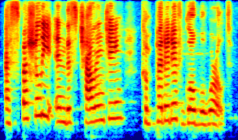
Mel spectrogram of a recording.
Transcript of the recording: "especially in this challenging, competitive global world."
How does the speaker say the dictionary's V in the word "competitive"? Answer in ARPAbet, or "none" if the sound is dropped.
V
